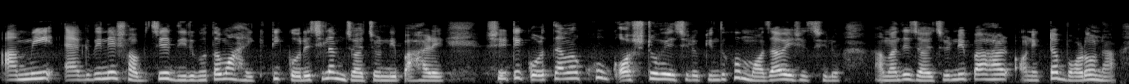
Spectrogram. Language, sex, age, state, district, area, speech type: Bengali, female, 45-60, West Bengal, Purulia, rural, spontaneous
